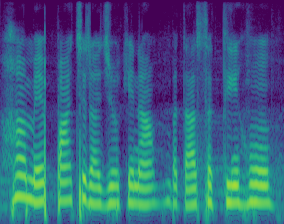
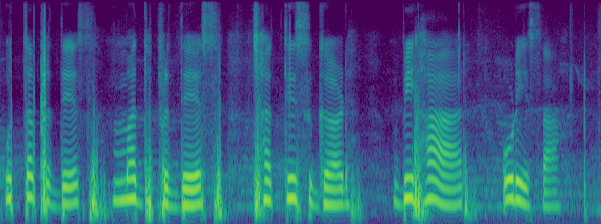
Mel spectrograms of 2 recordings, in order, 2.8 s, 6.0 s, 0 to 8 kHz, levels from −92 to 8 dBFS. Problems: background conversations at intervals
